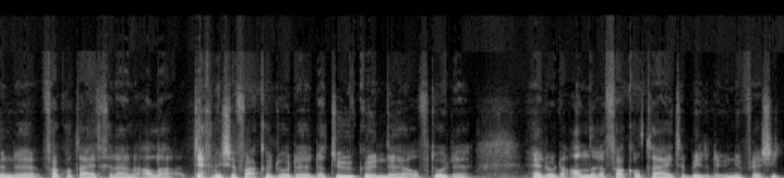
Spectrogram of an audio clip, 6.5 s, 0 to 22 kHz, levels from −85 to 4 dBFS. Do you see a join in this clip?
no; 0 cuts

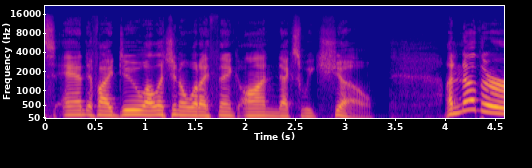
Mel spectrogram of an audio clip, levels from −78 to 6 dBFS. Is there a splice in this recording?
no; 0 cuts

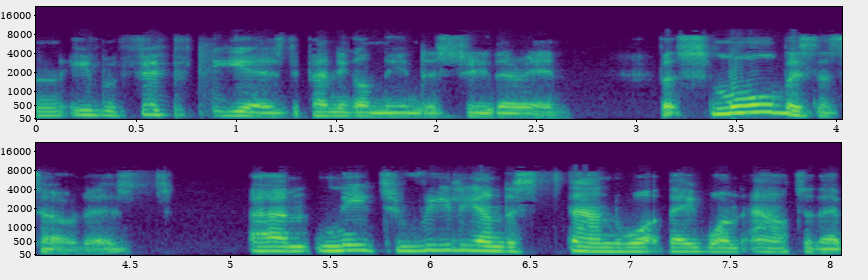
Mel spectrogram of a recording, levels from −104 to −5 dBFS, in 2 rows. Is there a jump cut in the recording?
no; 0 cuts

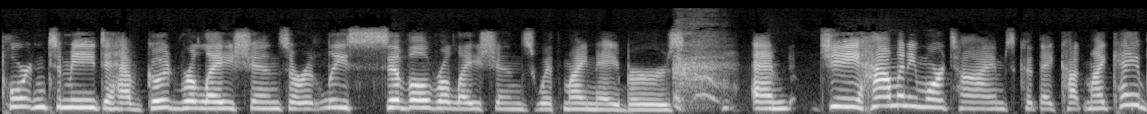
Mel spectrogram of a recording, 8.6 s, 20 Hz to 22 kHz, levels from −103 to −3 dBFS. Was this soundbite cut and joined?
no; 0 cuts

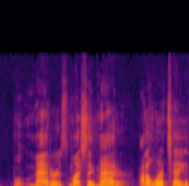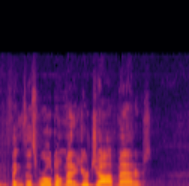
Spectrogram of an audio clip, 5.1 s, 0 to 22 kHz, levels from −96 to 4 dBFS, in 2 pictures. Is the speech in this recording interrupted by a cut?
no; 0 cuts

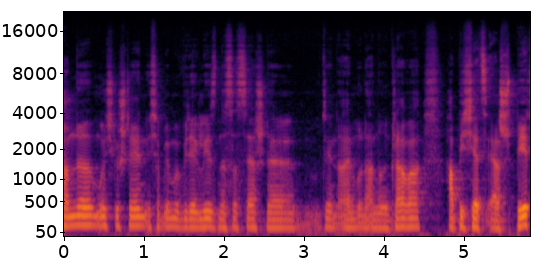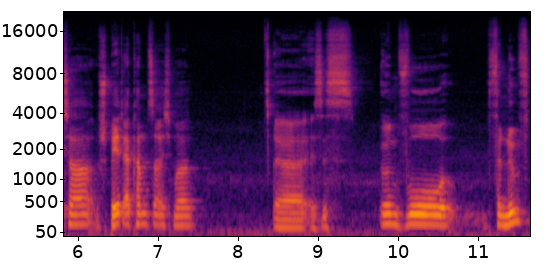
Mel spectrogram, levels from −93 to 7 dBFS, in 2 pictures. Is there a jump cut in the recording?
no; 0 cuts

